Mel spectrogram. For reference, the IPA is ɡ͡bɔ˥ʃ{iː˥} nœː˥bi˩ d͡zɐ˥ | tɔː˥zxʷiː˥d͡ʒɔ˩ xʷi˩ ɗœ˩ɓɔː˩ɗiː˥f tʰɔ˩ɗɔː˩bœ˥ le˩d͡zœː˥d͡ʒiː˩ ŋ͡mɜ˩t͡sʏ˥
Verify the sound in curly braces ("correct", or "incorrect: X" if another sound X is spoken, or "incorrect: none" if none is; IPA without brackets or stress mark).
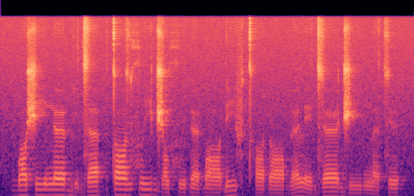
correct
